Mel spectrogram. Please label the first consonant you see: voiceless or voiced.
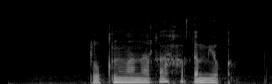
voiceless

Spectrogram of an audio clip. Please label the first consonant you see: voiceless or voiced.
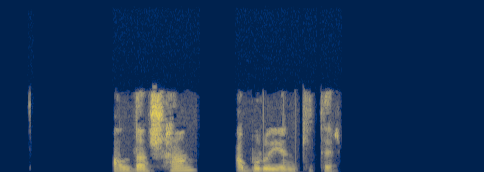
voiced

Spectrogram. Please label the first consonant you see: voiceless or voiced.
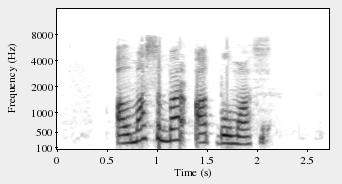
voiced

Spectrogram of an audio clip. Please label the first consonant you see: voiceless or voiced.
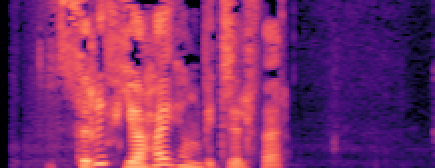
voiceless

